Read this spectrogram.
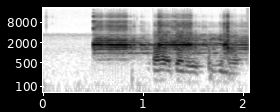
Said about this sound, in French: Attendez, excusez-moi, j'ai le téléphone qui sonne.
